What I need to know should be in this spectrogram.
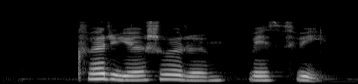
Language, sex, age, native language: Icelandic, male, 8, Icelandic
